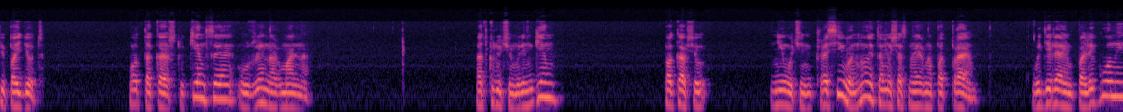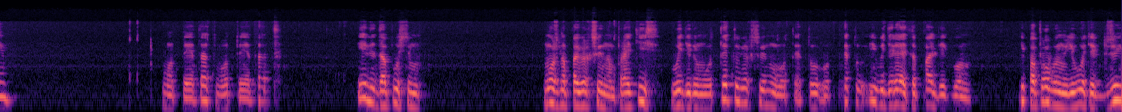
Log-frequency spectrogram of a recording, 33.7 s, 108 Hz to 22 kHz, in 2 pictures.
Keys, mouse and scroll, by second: 0.0 middle click, 6.4 middle click, 8.3 middle click, 8.3 click, 9.9 middle click, 16.2 click, 19.3 click, 20.4 shift+click, 24.9 middle click, 27.0 click, 28.0 shift+click, 28.7 click, 30.1 shift+click, 31.0 middle click.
